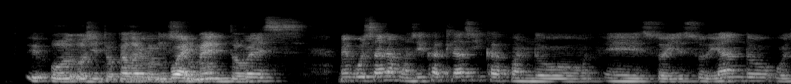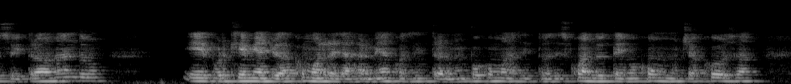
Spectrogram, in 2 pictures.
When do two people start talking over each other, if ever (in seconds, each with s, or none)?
1.2 s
